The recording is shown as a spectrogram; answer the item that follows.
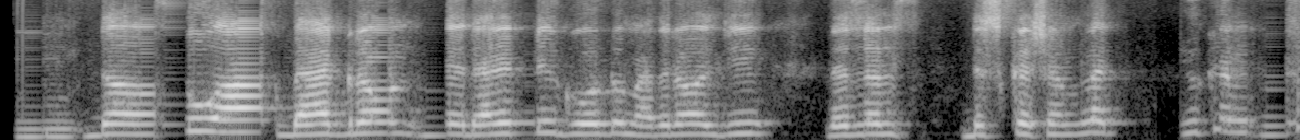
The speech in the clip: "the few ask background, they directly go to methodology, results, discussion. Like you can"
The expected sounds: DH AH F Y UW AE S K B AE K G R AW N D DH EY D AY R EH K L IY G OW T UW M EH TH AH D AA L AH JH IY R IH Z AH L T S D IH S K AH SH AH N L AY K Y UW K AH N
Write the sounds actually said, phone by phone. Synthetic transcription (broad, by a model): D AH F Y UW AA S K B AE K G R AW N D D EY D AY R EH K L IY G OW T UW M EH T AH D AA L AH JH IY R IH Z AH L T S D IH S K AH SH AH N L AY K Y UW K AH N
